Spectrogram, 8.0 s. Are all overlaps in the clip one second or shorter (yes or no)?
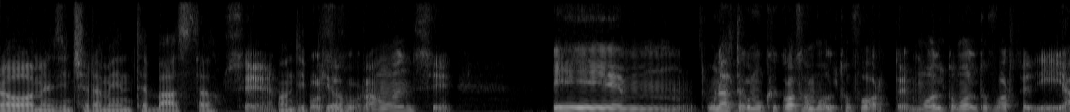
yes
